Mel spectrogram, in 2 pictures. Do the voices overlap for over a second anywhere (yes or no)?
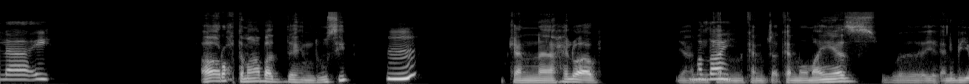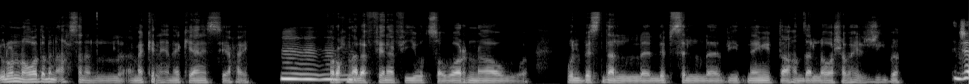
no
